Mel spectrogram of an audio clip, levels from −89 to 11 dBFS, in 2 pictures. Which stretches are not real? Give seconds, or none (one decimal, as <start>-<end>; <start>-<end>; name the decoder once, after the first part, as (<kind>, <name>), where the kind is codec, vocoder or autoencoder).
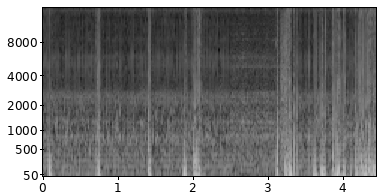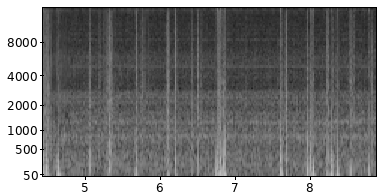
0.0-2.5 (vocoder, BigVGAN v2); 3.3-4.8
